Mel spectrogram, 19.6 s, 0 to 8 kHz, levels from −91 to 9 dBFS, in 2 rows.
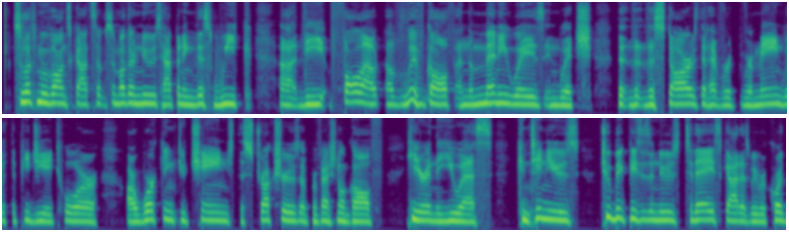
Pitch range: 155-185 Hz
